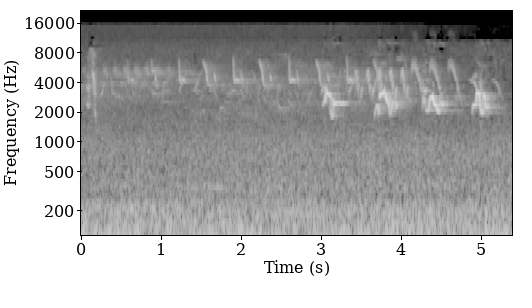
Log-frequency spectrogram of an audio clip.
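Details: European robin song: a run of quick high descending notes followed by several louder warbling, liquid phrases in the latter half, over a constant hiss.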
